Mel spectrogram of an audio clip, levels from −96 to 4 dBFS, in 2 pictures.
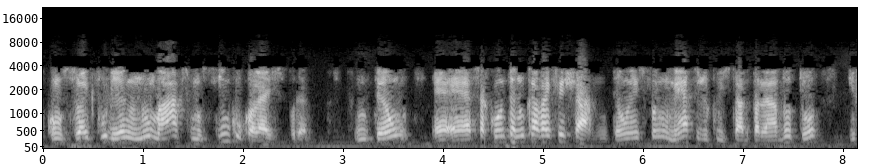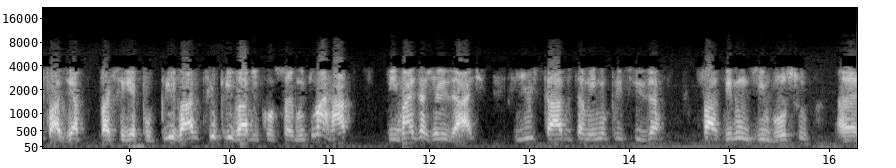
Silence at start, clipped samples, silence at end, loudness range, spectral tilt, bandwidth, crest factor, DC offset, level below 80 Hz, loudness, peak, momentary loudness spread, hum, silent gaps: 0.05 s; under 0.1%; 0 s; 2 LU; -3.5 dB/octave; 8 kHz; 16 dB; under 0.1%; -54 dBFS; -16 LUFS; 0 dBFS; 12 LU; none; none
